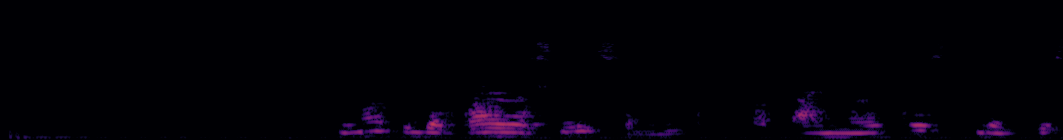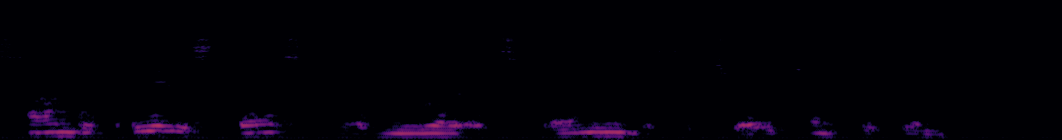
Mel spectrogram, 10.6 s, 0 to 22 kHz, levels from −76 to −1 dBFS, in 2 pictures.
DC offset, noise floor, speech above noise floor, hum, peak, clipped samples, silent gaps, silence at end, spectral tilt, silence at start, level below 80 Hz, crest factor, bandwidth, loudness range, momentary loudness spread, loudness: under 0.1%; -77 dBFS; 26 dB; 50 Hz at -75 dBFS; -34 dBFS; under 0.1%; none; 0.6 s; -6.5 dB/octave; 0.05 s; -80 dBFS; 20 dB; 8 kHz; 3 LU; 16 LU; -52 LUFS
